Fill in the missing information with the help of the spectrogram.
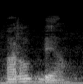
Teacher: C'est un R dit emphatique.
